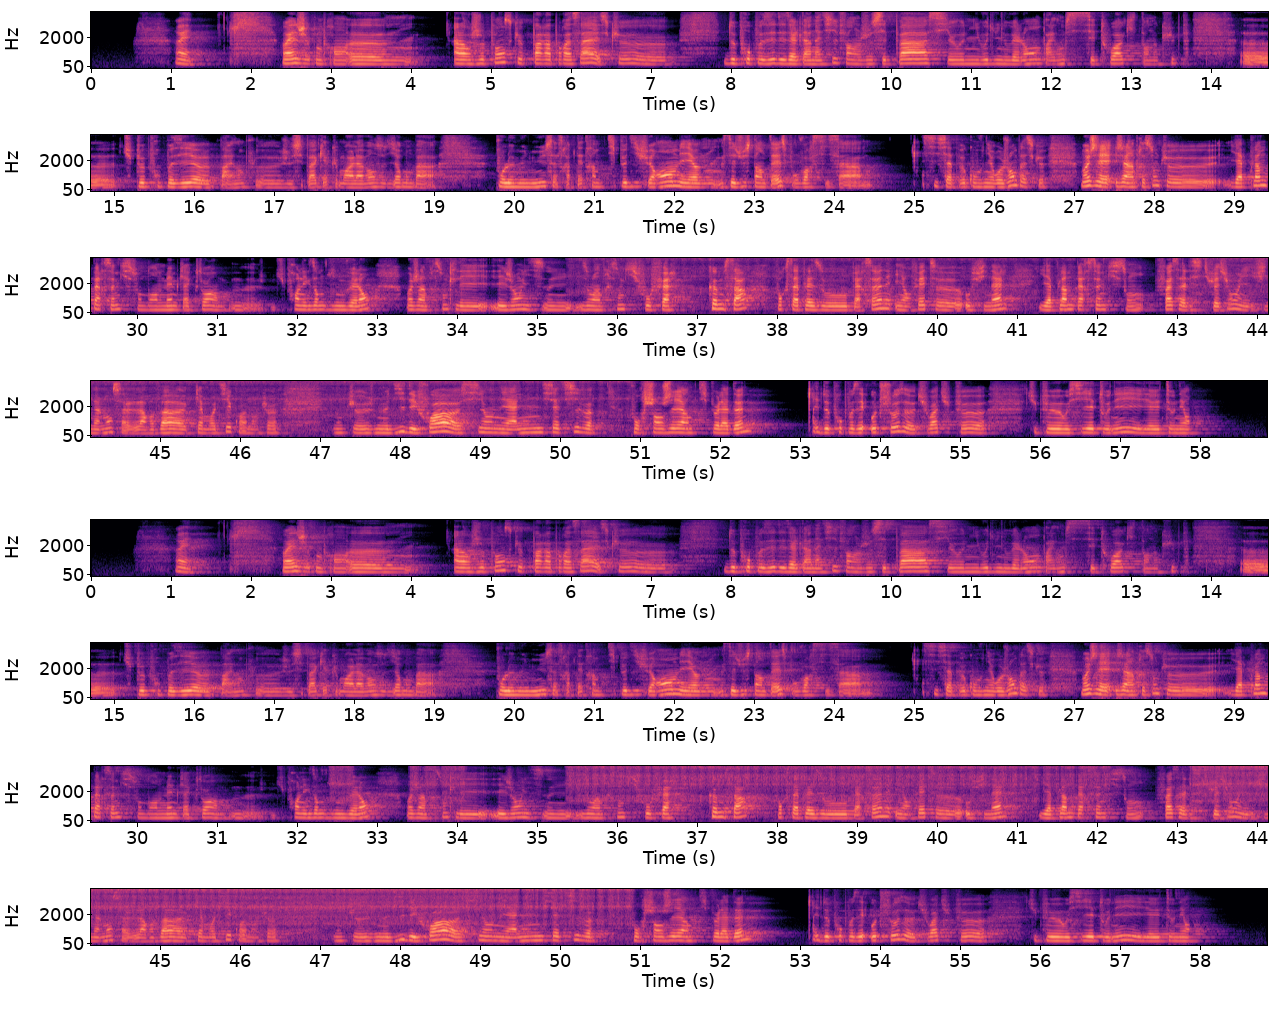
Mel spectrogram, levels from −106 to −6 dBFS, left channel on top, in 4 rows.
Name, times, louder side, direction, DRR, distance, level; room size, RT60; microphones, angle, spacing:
voice 1, 0.6-1.3 1.7-4.0 4.5-24.5 25.0-36.8 37.1-52.4 53.1-57.9, left 3 dB, 45° left, 0 dB, 1.1 m, -34 dB
sound 1, 32.4-32.7 33.4-34.1 35.4-42.2 43.0-50.9, right 10 dB, 85° right, 1.3 m, -44 dB
26.0 x 25.5 x 8.9 m, 0.90 s
head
